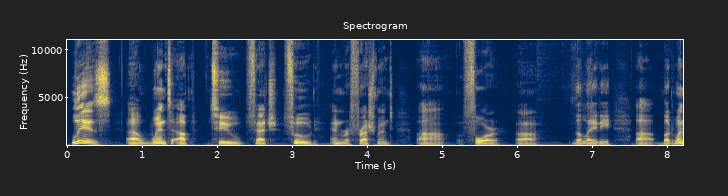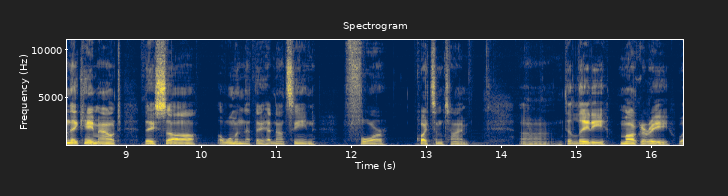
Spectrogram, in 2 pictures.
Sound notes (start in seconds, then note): none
